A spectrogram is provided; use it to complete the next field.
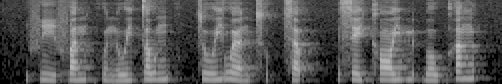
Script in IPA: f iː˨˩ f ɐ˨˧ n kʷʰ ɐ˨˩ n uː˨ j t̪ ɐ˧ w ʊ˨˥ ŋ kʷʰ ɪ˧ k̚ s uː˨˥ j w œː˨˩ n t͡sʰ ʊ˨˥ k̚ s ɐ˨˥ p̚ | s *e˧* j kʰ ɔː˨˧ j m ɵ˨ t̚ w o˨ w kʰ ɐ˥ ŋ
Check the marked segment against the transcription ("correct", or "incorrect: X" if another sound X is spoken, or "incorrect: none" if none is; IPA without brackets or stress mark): incorrect: e˨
